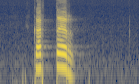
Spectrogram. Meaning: 1. the Lord 2. Christ (Jesus of Nazareth)
- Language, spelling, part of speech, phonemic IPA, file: Tamil, கர்த்தர், proper noun, /kɐɾt̪ːɐɾ/, Ta-கர்த்தர்.ogg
